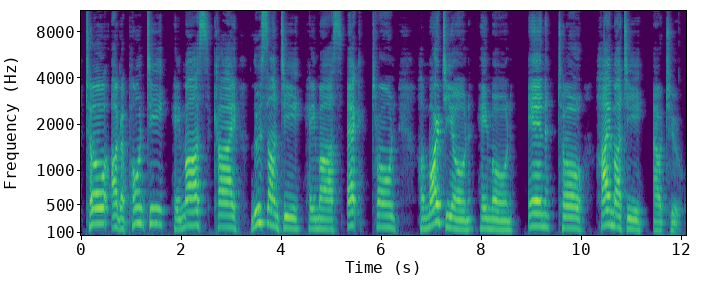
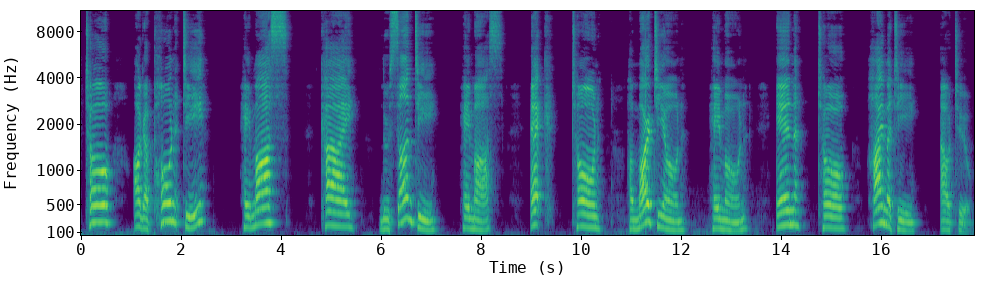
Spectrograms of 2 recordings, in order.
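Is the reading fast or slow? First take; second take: fast; slow. First: The verse is read at a faster pace. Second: The verse is read at a slow pace. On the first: "A little bit faster this time" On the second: "once slowly"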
